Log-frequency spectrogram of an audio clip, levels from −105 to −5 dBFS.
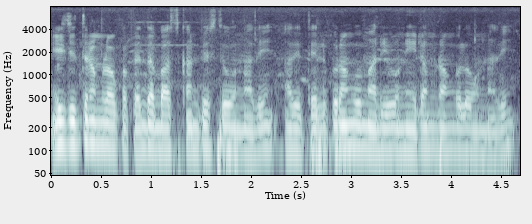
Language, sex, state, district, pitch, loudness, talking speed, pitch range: Telugu, male, Telangana, Mahabubabad, 100 Hz, -18 LUFS, 165 wpm, 100-105 Hz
